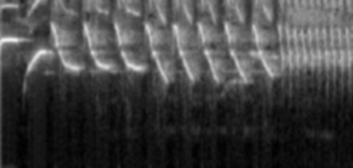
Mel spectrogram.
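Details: Excited canary in its cage opens with a rising whistle, then gives a steady series of about eight bright downward-curving notes, closing with a rapid buzzy trill.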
